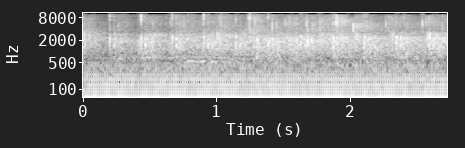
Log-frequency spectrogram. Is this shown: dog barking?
no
